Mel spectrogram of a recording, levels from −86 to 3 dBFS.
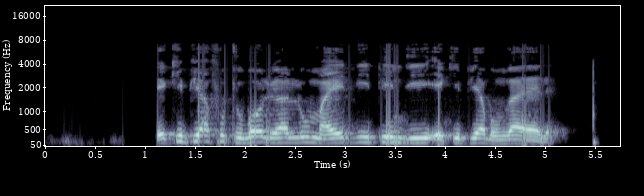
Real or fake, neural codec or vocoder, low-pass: real; none; 7.2 kHz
